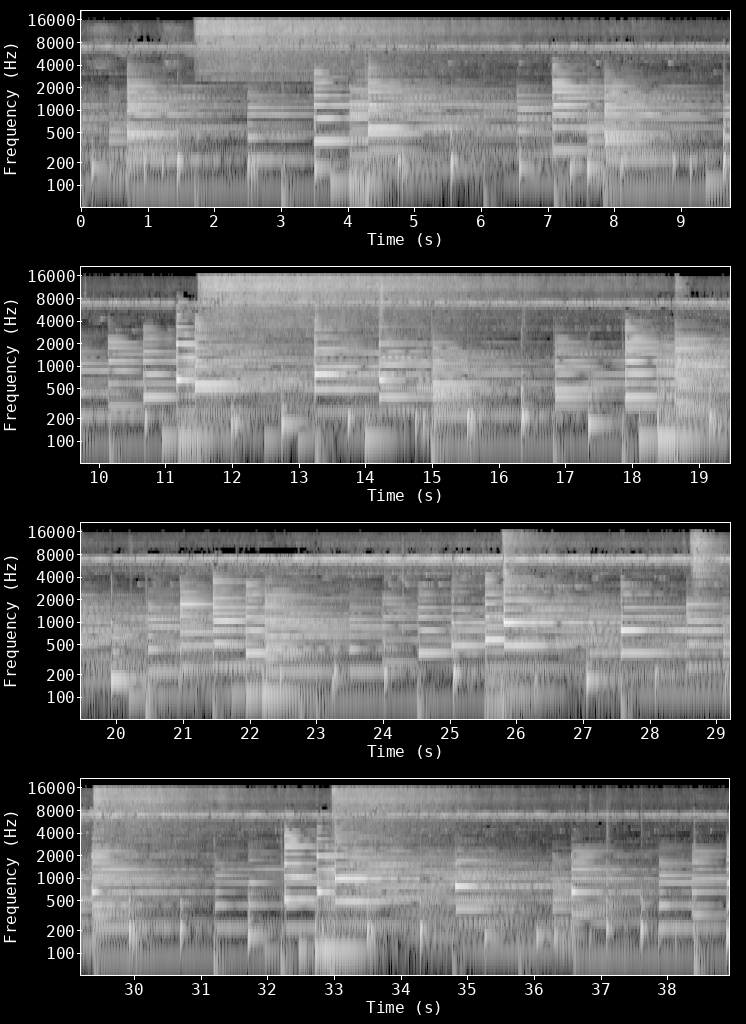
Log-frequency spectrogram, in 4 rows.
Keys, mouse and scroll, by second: 0.7-5.6 drag, 5.6 Down, 7.9 h, 8.0 click, 8.4 space, 9.9 shift+click, 17.0 click, 19.2-33.0 drag, 33.0 z, 33.1 click, 33.5 space, 33.8-37.1 drag, 37.1 ctrl+z, 37.6-38.9 drag.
